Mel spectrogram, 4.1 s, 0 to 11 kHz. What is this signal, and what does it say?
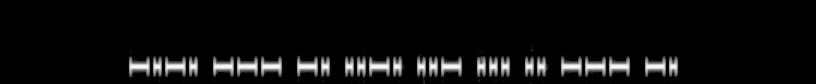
Morse code, heard as a keyed tone, about 40 wpm, 700 Hz. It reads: CONFUSION
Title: Sentences from Top 1600 Words - New Word Drill - 40wpm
